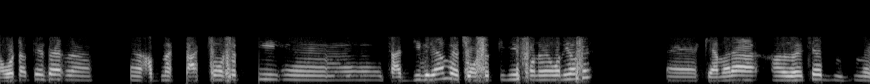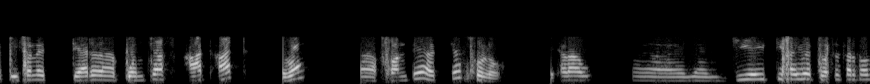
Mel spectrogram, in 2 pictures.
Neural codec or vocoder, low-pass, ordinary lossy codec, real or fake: none; 3.6 kHz; none; real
